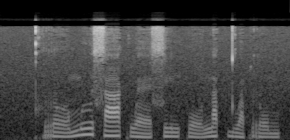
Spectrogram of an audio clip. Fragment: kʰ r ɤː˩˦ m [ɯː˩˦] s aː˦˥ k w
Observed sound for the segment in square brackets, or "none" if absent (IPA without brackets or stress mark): ɯː˥˩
